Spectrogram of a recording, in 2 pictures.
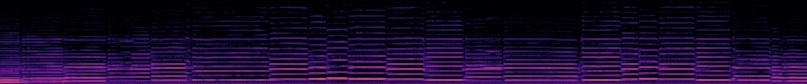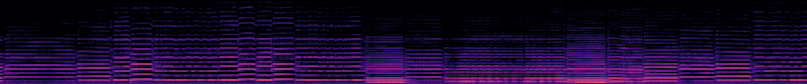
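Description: Solo violin playing a melody exercise in third position on the D and A strings, one bowed note at a time, each note held about half a second to a second.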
